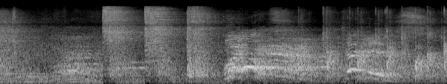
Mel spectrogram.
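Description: Longsword exchange: about four sharp strikes of the swords in quick succession in the first two seconds, followed by a raised voice calling out.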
